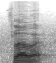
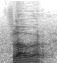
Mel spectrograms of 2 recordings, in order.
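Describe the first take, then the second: First: The final r sound is pronounced. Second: The final r sound is pronounced.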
